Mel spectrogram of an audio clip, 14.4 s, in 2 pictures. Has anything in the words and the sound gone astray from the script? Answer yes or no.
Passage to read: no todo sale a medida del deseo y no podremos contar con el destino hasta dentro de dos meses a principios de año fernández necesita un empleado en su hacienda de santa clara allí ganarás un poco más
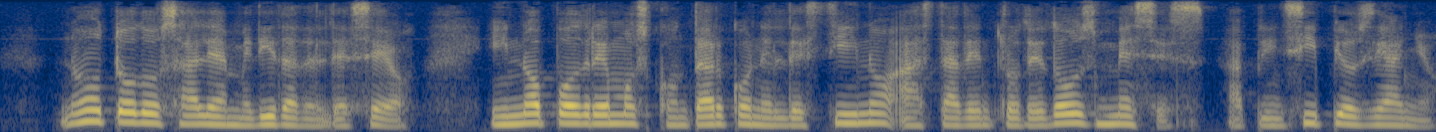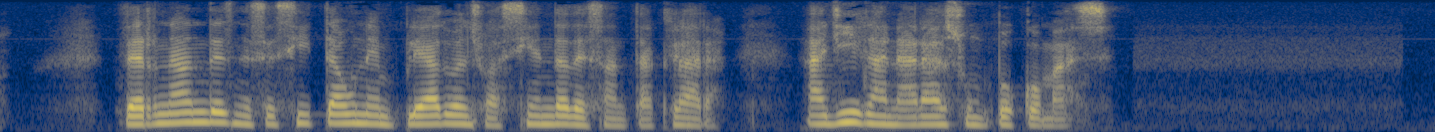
no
